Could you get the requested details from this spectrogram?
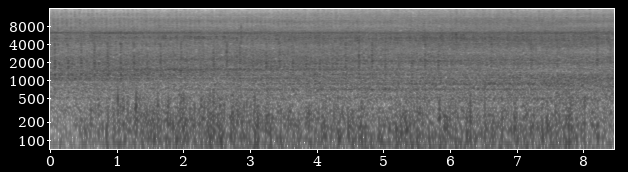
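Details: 2009 Mercedes-Benz GLK 350 at idle: steady idle with a rough, rattly engine clatter and no clear rhythm, cause not identified.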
